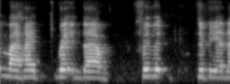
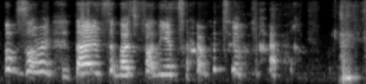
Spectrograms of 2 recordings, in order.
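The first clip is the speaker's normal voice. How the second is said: high, squeaky laughing voice; cracked up, words stretched by giggles; helpless laughter; 11 semitones higher, slower than usual. Real, not acted. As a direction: barely get it out through real laughter. Cracked up by Everton fan bit.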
